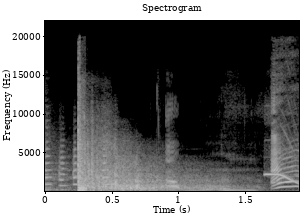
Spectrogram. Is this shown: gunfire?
yes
